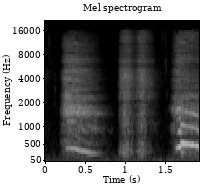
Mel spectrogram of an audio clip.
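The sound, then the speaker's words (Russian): Deliberate breathing demonstrating the physiological sigh, the breathing used when crying that lowers the stress response: a shaky, voiced gasp, then a quick two-part inhale through the nose, followed by a loud, sighing exhale through the mouth. No one speaks. “Это дыхание с двойным вдохом через нос и выдохом, часто созвучным, таким звучным выдохом через рот.”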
